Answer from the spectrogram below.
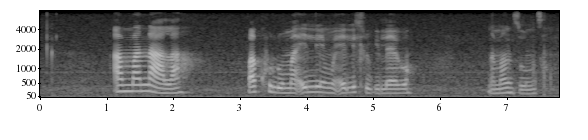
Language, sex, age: South Ndebele, female, 19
